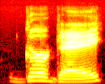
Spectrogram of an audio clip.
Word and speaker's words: Gergely: during the show uh the l is silent yeah it's yeah the ellis silence let me spell it for you michael g cox hold on your horses g-e-r-g-e-l-y that's his gurgao okay if that's easy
